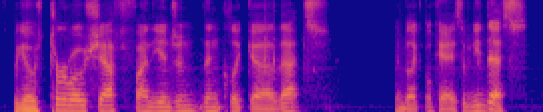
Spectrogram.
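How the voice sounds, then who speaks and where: This is a man with a plain, everyday voice, medium in pitch with ordinary pitch variation. He speaks at a moderate pace, and the sound is dry and close with no echo. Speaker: gaming youtuber. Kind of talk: let's play commentary. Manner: casual, rambling with fillers.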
